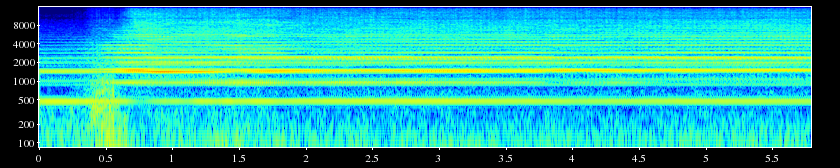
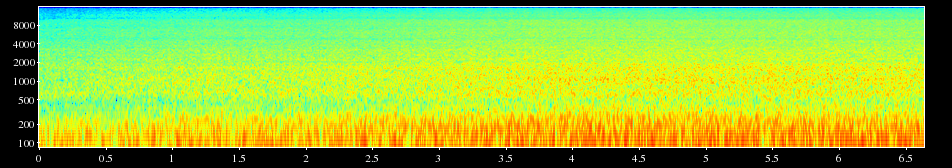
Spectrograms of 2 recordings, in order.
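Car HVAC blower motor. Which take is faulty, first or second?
first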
